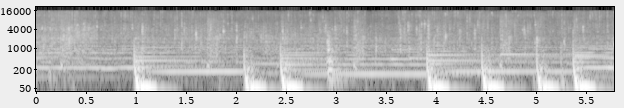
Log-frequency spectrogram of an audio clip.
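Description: Cornstarch-coated tofu crackling and sizzling as it deep-fries in hot oil, under background music with a beat.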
